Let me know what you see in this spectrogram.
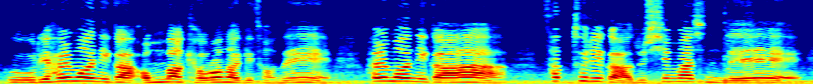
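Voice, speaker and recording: A woman from Korea chatting casually as a co-host, animated and laughing. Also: fairly high pitch, very fast. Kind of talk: casual chat. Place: inside a moving car. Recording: faint car noise.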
